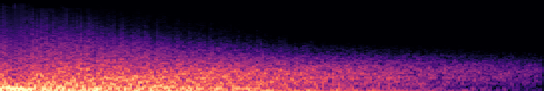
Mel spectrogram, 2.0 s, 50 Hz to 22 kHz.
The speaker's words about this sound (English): The 2 jump from the ship as it explodes into pieces.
